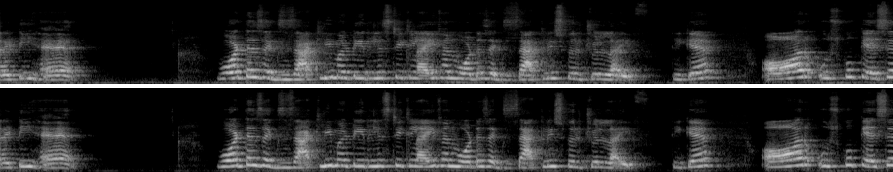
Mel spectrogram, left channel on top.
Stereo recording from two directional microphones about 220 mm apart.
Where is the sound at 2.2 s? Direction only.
45° right (ahead or behind).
